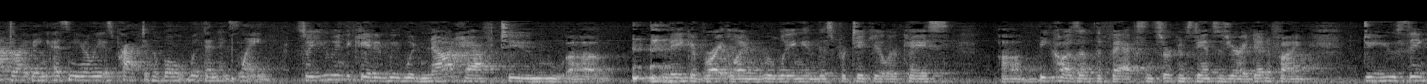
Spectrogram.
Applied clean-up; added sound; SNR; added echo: none; none; none; none.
